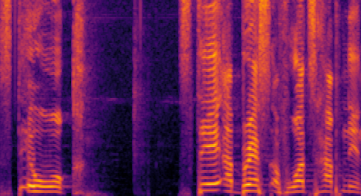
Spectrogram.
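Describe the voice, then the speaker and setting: A man speaks with a Grenadian accent. The sound is dry and close, with no echo. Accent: Grenadian, unchanged after decades abroad. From Grenada. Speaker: political party speaker. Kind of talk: political rally speech. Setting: public meeting in a school. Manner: impassioned, rousing.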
